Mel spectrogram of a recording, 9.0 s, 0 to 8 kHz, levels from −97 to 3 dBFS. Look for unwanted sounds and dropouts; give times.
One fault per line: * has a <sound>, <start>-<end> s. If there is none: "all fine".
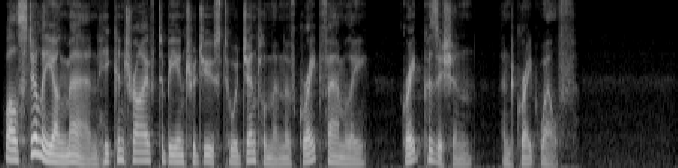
all fine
